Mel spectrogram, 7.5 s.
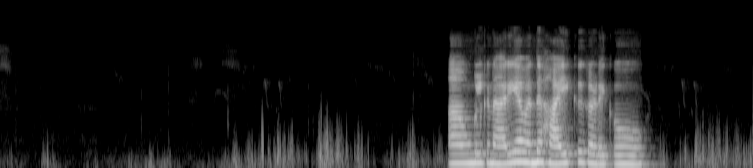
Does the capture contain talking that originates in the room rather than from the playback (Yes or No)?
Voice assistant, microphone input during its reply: Yes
